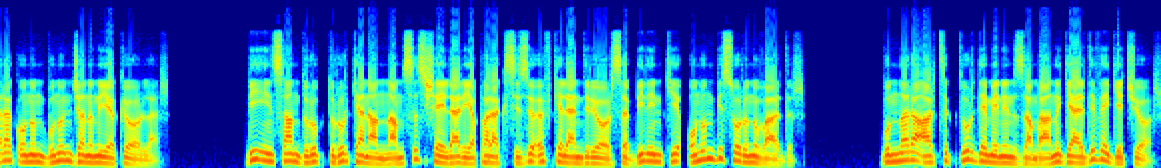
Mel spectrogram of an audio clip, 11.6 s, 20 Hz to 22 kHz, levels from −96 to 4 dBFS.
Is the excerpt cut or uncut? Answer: cut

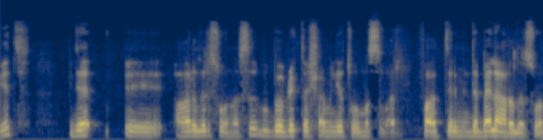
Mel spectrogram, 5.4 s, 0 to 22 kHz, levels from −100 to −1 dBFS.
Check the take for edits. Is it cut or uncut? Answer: cut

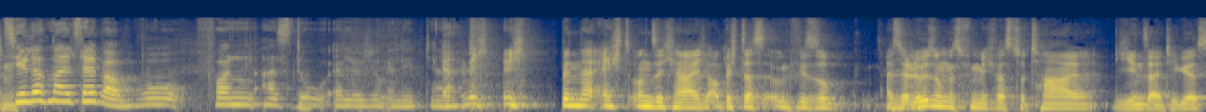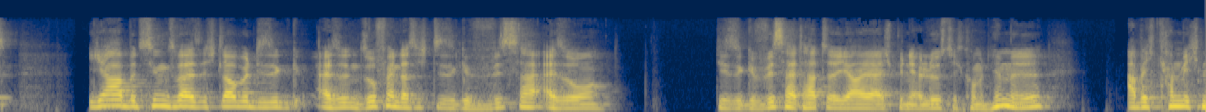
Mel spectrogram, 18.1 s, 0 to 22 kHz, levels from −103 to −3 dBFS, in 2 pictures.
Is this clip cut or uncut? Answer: cut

